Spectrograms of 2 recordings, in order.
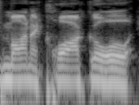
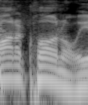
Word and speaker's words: monoclonal: Now let's talk about these monoclonal antibodies, and I'm sure I mispronounced that. – Monoclonal, yeah.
